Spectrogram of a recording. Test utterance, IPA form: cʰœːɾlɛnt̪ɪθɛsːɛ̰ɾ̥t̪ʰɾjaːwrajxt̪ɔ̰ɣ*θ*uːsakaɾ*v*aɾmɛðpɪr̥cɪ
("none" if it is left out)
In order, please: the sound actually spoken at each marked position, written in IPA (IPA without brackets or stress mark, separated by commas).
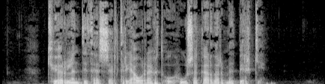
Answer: h, ð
